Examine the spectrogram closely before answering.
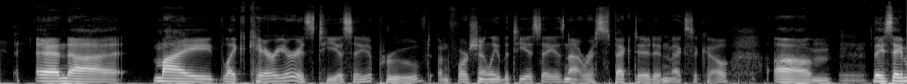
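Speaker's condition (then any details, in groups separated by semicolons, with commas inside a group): No condition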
